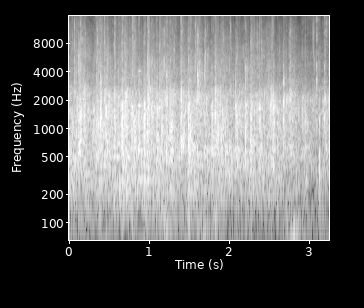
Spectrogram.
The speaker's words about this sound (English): Go ahead and clap. Harder.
